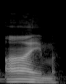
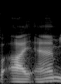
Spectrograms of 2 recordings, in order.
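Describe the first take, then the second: First: The two words are drawn together into one. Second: The two words are said fully and separately. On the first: The speaker calls it right. "you do I'm" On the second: The speaker calls it wrong. "Instead of I am"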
